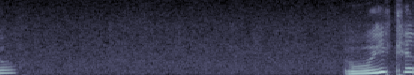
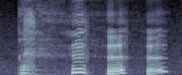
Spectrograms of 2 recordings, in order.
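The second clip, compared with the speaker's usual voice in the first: giggle; 5 semitones higher, 4 dB louder than usual. Real, not acted. Laughs at her own story.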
